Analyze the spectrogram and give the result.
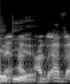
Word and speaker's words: Avdija: Denny Avdija.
